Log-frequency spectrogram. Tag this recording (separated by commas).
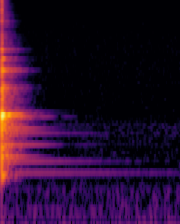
Music, Musical instrument, Bowed string instrument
